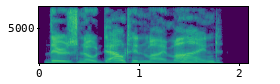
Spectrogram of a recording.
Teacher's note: The word doubt usually gets that little push of energy because it's the most important word for understanding the meaning · In there's no doubt in my mind, the word doubt usually gets that little push of energy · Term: extra stress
